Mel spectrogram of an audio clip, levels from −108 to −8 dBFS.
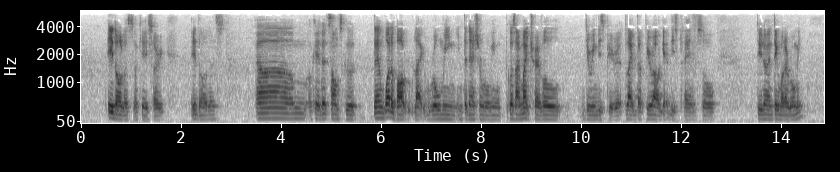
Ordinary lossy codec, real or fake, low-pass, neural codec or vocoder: MP3, 32 kbps; real; 5.4 kHz; none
